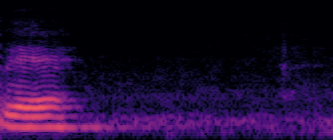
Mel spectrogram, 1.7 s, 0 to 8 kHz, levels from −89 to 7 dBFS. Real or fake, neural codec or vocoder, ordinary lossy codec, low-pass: fake; codec, 16 kHz, 4 kbps, FreqCodec, smaller model; AAC, 48 kbps; 7.2 kHz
